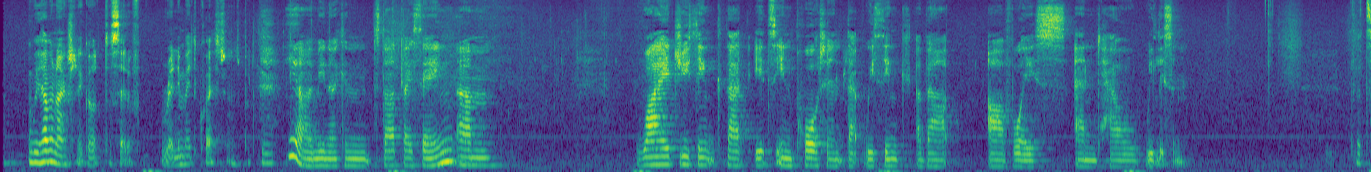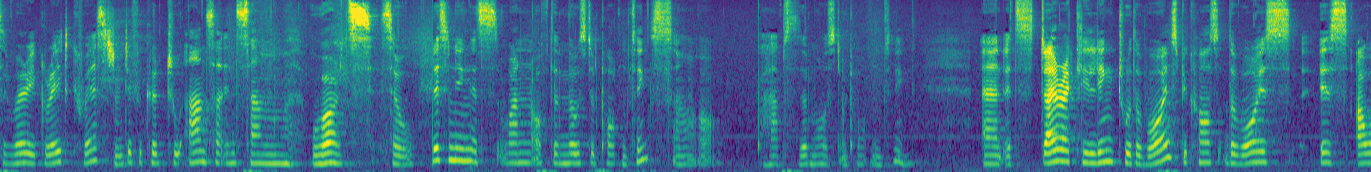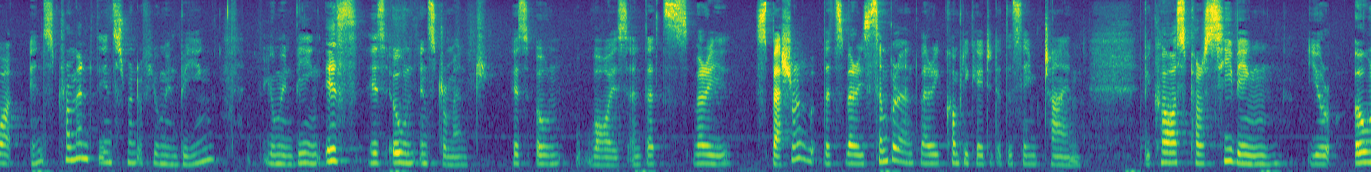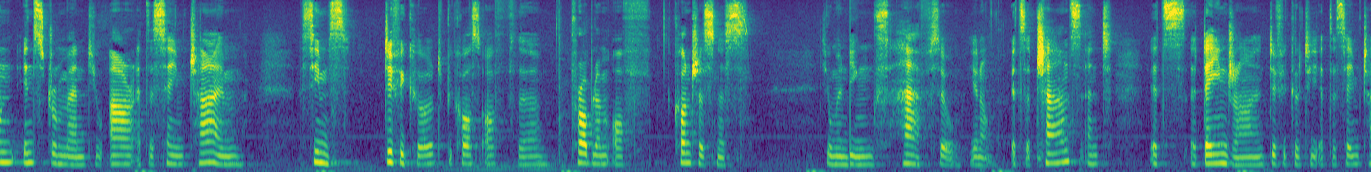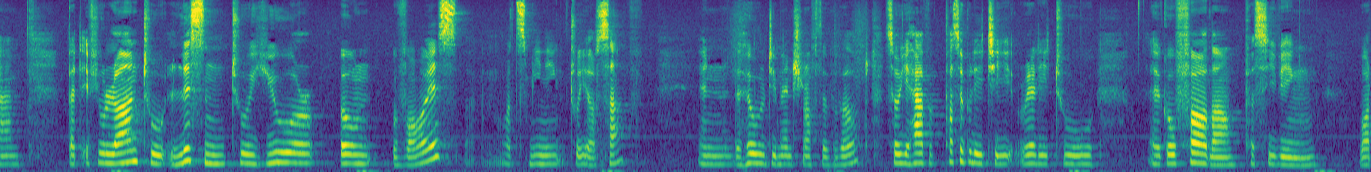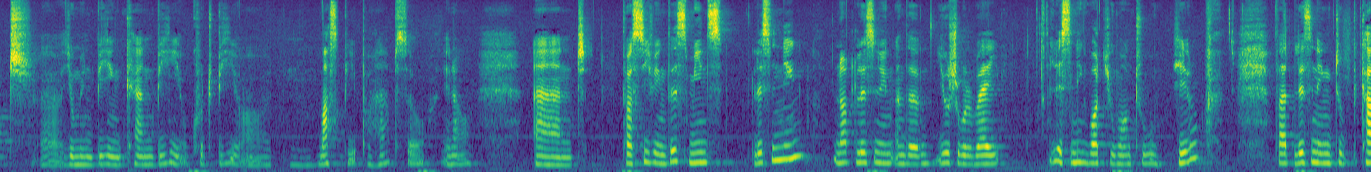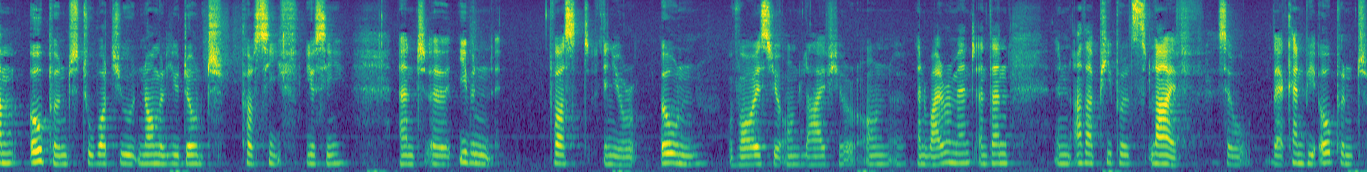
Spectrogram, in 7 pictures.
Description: How revolution might sound. Radio feature, interview, essays.
for the Dissident Island Radio London:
